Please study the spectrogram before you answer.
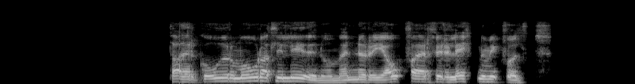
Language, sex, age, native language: Icelandic, male, 20-29, Icelandic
